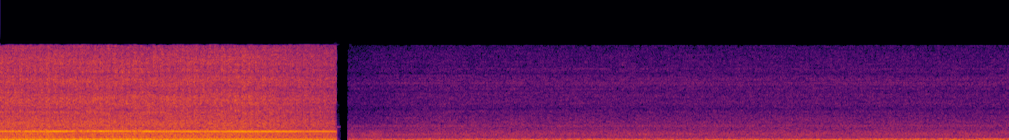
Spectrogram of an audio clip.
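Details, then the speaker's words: Petrol pressure washer just after a nozzle o-ring repair: engine starts and runs steady, then dies within a split second when the trigger is pulled; seized pump stalling it, pump later replaced. "went to start it up it started up fine as soon as i hit the trigger to start pressure washing the motor instantly died turns out something locked up in the pump"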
